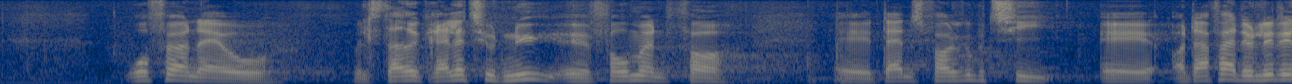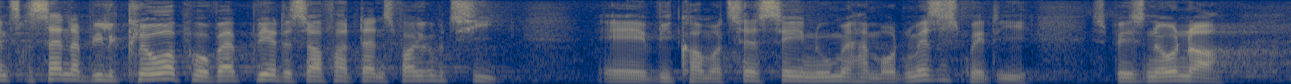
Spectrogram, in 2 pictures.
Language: Danish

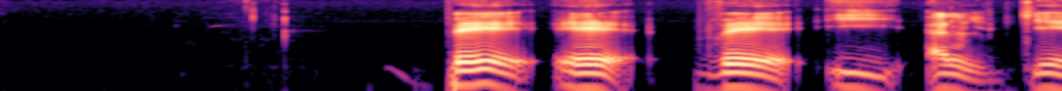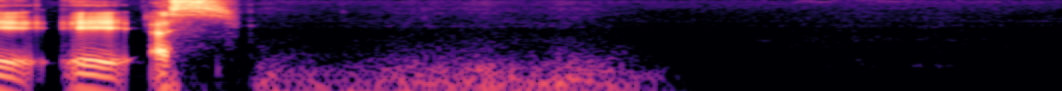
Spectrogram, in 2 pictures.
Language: Norwegian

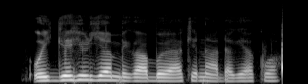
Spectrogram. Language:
Kikuyu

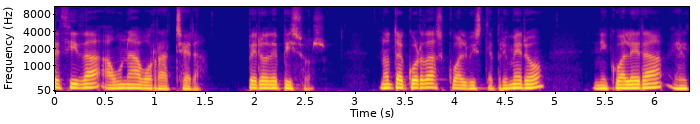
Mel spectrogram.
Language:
Spanish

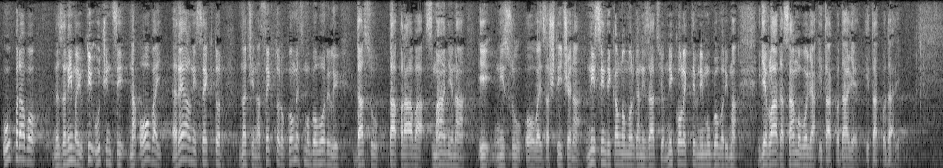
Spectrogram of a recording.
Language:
Croatian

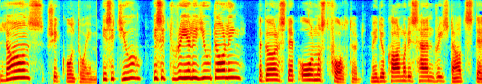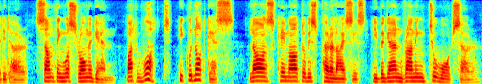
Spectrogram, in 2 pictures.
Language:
English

